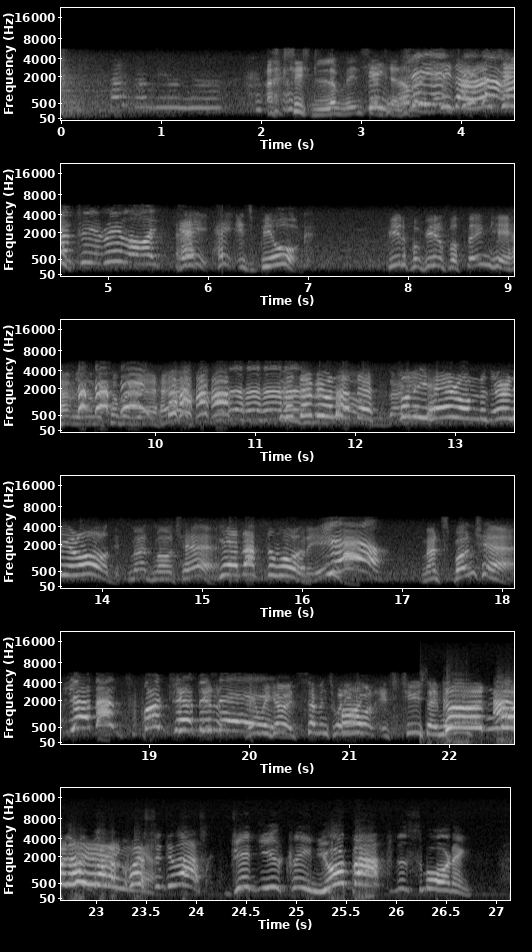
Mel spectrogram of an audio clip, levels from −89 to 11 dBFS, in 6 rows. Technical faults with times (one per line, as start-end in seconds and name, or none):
0.00-21.72 input switched to a poorer device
